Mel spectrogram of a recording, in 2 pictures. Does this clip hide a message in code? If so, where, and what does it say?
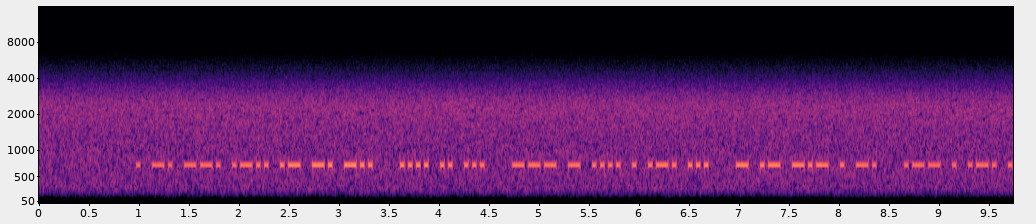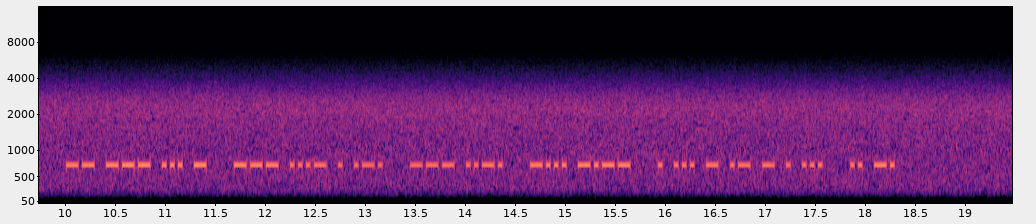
Yes: Morse code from 0.9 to 18.4 s, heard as a keyed tone, machine-sent, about 30 wpm, 720 Hz, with radio static. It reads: ENGLAND HIS OTHERS TAKEN WERE MOST OVER OF BY ESTATES IN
